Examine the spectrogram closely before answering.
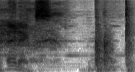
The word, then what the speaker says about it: Redick: Reddicks. Cool. Reddicks. Is that how you say it, Chris? Yes.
